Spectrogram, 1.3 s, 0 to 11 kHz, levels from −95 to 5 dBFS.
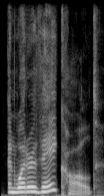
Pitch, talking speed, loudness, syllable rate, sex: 250 Hz, 230 wpm, -15 LUFS, 6.6 syllables/s, female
